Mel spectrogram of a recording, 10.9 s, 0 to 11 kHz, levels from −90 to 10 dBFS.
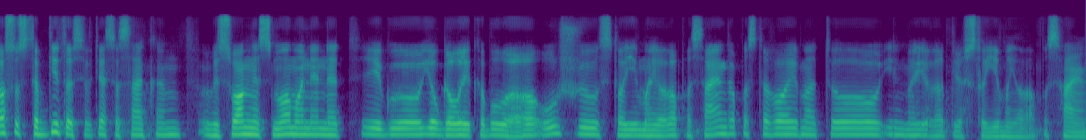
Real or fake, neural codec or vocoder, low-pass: fake; codec, 16 kHz, about 1 kbps, DyCAST, with the encoder's durations; 7.2 kHz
